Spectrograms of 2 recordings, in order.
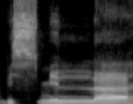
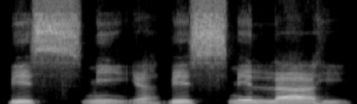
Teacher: Sin punya sifat rakhaah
